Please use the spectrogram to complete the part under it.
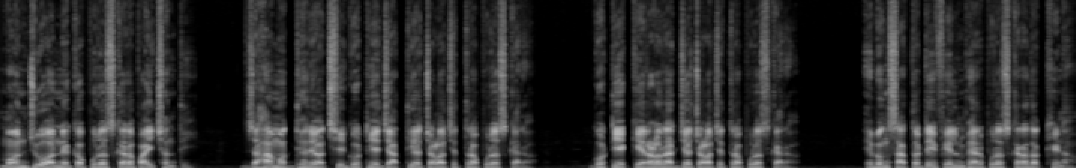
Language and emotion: Odia, neutral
